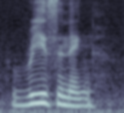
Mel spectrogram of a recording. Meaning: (noun) The deduction of inferences or interpretations from premises, abstract thought, ratiocination; (countable) any instance of this, especially as a process leading to an action, motive
- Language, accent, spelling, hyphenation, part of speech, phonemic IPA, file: English, US, reasoning, rea‧son‧ing, noun / verb, /ˈɹiːzənɪŋ/, En-us-reasoning.ogg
